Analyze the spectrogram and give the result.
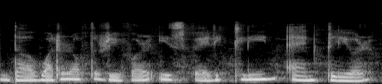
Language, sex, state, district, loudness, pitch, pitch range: English, female, Assam, Kamrup Metropolitan, -15 LUFS, 205 Hz, 195-230 Hz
